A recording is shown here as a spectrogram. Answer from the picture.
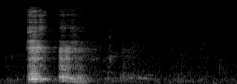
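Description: A man clearing his throat in two quick bursts about half a second in, picked up close by his headset microphone.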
